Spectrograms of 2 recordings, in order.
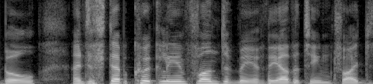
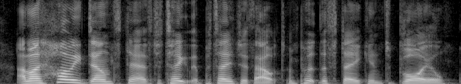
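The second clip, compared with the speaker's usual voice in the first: usual speaking voice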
